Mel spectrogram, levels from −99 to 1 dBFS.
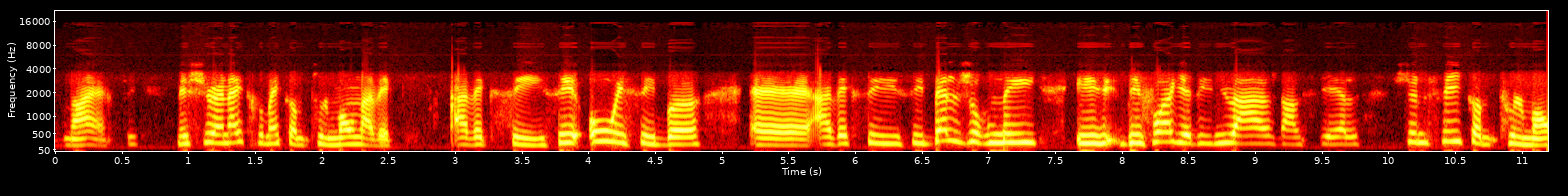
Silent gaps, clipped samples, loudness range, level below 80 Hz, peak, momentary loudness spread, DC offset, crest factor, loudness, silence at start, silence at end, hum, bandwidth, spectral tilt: none; under 0.1%; 3 LU; -58 dBFS; -2 dBFS; 11 LU; under 0.1%; 14 dB; -15 LUFS; 0.1 s; 0 s; none; 4.8 kHz; -7 dB/octave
